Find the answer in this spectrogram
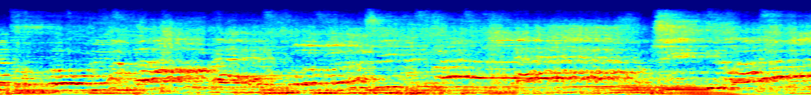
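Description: Live gospel song: a male vocal group singing together into microphones over steady instrumental backing.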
